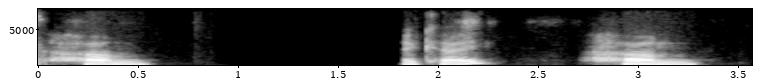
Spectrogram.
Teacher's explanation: All you hear is, you wouldn't hear a ma sound because the meme has a sukoon on top of it. You would just hear a m sound. So together with the ha, it's hum. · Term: meme sakin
